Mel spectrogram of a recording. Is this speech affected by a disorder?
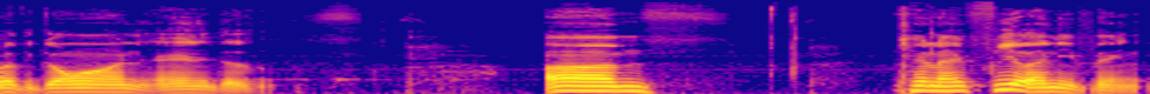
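Yes: cerebral palsy.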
